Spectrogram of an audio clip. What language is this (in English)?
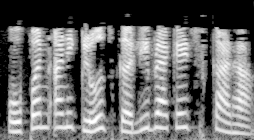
Marathi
